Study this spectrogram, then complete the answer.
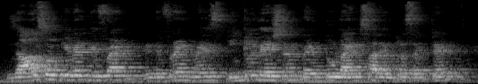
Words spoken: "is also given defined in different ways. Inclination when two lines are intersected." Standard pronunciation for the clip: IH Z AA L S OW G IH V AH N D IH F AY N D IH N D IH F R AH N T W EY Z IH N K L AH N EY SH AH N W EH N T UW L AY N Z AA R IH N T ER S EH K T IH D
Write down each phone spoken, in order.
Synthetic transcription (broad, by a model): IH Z AA L S OW G IH V AH N D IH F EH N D IH N D IH F R AH N T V EY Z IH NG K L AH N EY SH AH N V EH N T UW L AY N S AA R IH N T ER S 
